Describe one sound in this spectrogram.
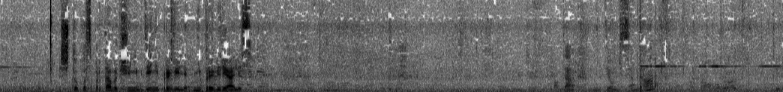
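An elderly woman talks close by.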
